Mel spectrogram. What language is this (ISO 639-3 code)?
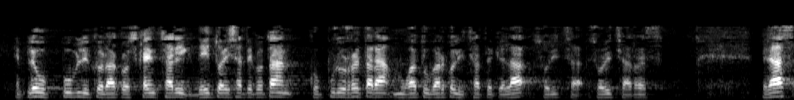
eus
